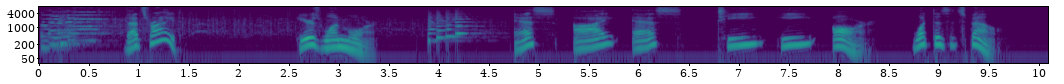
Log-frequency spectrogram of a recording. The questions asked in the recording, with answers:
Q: S-I-S-T-E-R. What does it spell?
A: Sister. It spells sister.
